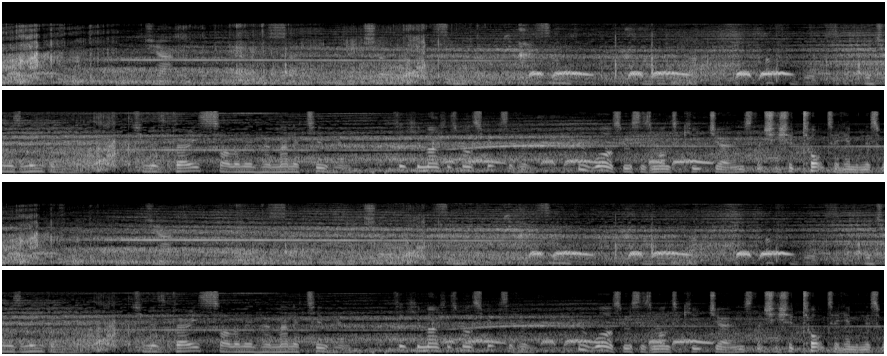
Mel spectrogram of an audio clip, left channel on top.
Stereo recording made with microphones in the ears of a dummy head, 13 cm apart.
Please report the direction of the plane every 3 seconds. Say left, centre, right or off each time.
right, right, centre, left, left, left.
